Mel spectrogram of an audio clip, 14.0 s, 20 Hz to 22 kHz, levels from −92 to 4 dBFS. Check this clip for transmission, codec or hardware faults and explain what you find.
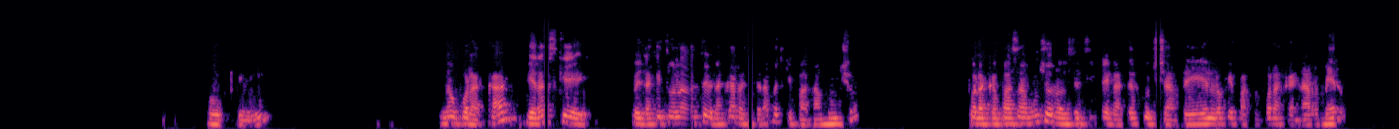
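Six gaps at a join of encoded pieces interrupt the speech at 1.37, 3.40, 5.44, 7.48, 9.52 and 11.56 s, recurring every 2.0 s. Each lasts 40 ms, except the first at 36 ms. The segments were encoded separately and joined with each encoder's start-up delay and final-frame padding left in. Each gap is heard as a brief dropout, after which the speech resumes where it stopped. On the waveform it appears as a flat silent notch, and on the spectrogram as a narrow blank vertical stripe with slightly smeared edges.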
